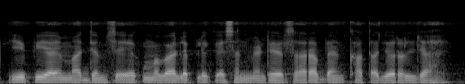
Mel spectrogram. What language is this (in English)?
Magahi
